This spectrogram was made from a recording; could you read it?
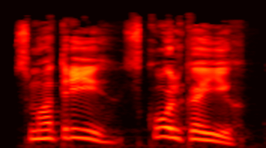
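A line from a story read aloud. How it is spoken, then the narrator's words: Visibly frightened. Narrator (Russian): заметно испуганно сказала Дрика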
